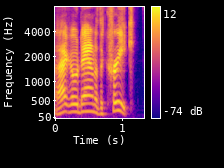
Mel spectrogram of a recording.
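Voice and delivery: put-on country accent. Arguing over how to say creek, the speaker demonstrates it in a country accent. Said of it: "Try saying creek in a country accent".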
